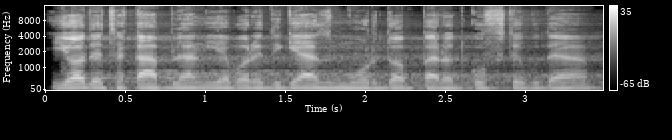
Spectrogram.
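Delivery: low, level confiding voice; sombre inner narration. A narrator's reading. Narrator confides about sinking in a swamp, low sombre voice. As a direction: sink into a low, even monotone aside.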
